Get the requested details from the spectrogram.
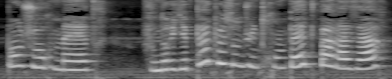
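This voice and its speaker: A woman voicing a small, eager young trumpet in a storybook, high and pleading. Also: expressive, unhurried, faint music behind. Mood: hopeful.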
